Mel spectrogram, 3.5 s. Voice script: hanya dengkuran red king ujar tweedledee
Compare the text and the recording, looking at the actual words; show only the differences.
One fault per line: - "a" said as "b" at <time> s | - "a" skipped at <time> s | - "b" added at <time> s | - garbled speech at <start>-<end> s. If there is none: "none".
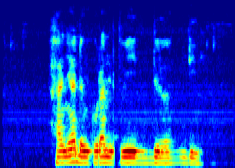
- "red king ujar" skipped at 1.7 s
